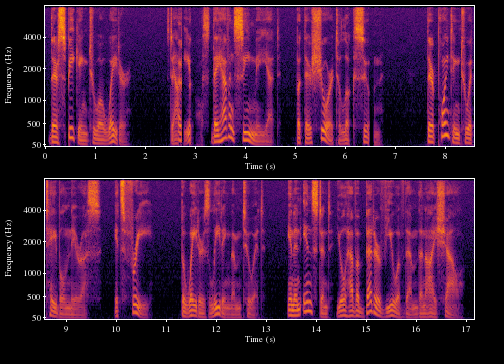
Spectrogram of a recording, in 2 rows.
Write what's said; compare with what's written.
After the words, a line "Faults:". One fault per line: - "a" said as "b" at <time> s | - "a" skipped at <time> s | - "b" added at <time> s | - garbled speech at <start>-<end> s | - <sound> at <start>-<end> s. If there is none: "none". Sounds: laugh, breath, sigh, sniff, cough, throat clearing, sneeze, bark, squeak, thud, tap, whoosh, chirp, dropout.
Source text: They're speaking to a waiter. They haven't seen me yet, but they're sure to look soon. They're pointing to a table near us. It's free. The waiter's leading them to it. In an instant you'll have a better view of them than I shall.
They're speaking to a waiter. [garbled] They haven't seen me yet, but they're sure to look soon. They're pointing to a table near us. It's free. The waiter's leading them to it. In an instant you'll have a better view of them than I shall.
Faults:
- garbled speech at 2.5-3.3 s
- dropout at 6.5-6.6 s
